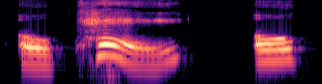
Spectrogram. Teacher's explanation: Cuando empiezo a decir, “OK”, “OK-”, me preparo para hacer el sonido Kuh cerrando la garganta, lo que detiene el aire. Para producir la segunda parte, “O-Kay”, libero el aire.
